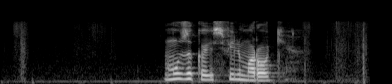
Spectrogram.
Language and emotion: Russian, neutral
